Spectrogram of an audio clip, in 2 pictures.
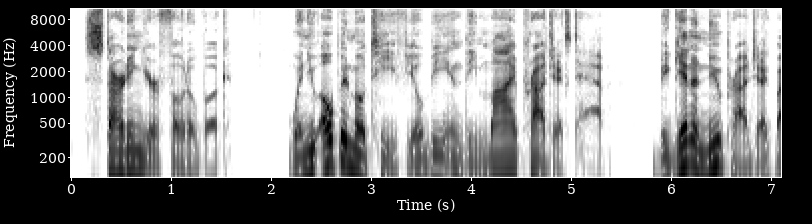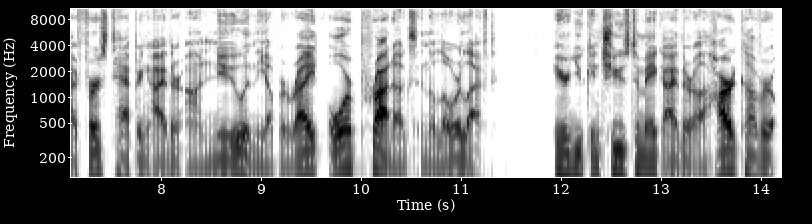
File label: Corporate; home studios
